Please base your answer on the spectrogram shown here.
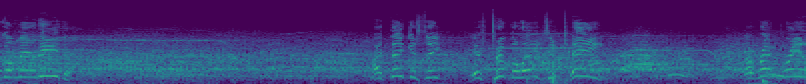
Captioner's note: applause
